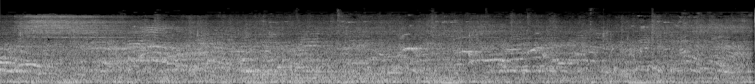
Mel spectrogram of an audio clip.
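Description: A crowd of children and adults chatters in a busy, noisy room.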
